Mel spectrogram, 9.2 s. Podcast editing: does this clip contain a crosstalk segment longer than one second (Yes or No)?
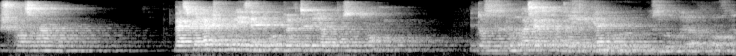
Yes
